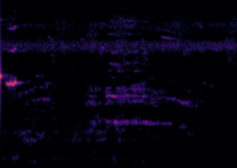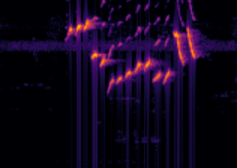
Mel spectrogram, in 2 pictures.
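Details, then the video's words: Quiet faint sounds, then an oriental magpie-robin morning sulingan song bursts in: a rapid cascade of bright whistled notes falling and rising, ending with sharp chips. "Suara sulingan srdc di pagi hari"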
